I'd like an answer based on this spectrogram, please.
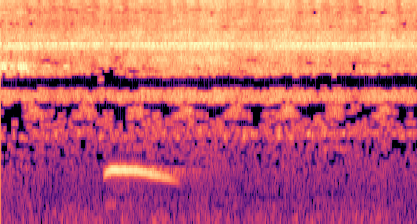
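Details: A dense night chorus of crickets in a village gives a steady, high, shimmering trill, with one brief whistled note.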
